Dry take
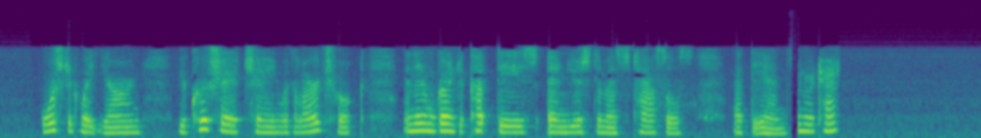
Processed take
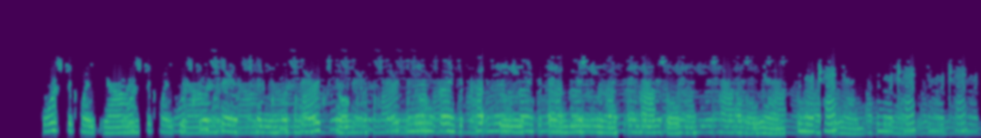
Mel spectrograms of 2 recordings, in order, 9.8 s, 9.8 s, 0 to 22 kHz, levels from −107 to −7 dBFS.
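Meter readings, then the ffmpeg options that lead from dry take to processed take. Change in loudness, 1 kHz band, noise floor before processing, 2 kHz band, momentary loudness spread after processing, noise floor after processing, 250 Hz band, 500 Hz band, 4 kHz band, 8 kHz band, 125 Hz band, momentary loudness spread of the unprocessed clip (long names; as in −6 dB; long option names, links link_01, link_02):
−13.5 dB, −10.5 dB, −55 dBFS, −12.0 dB, 6 LU, −83 dBFS, −14.0 dB, −11.5 dB, −16.5 dB, can't be measured, −15.0 dB, 12 LU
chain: -filter_complex "[0:a]acrossover=split=4200[link_01][link_02];[link_02]acompressor=threshold=-53dB:ratio=4:attack=1:release=60[link_03];[link_01][link_03]amix=inputs=2:normalize=0,aresample=16000,aeval=exprs='sgn(val(0))*max(abs(val(0))-0.015,0)':channel_layout=same,aresample=44100,afftfilt=real='re*gte(hypot(re,im),0.0316)':imag='im*gte(hypot(re,im),0.0316)':win_size=1024:overlap=0.75,areverse,acompressor=threshold=-31dB:ratio=10,areverse,highpass=frequency=330:poles=1,aecho=1:1:790|1304|1637|1854|1995:0.631|0.398|0.251|0.158|0.1,volume=-1dB"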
